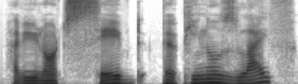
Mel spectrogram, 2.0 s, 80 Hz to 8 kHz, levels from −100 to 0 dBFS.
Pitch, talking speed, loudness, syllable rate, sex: 115 Hz, 180 wpm, -19 LUFS, 5.2 syllables/s, male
